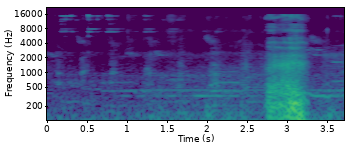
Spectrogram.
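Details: Whiskey, a husky, on his daily morning run exercise in the backyard; low hum and faint rustling, then a sudden loud, broad, breathy whining burst near the end lasting about half a second.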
